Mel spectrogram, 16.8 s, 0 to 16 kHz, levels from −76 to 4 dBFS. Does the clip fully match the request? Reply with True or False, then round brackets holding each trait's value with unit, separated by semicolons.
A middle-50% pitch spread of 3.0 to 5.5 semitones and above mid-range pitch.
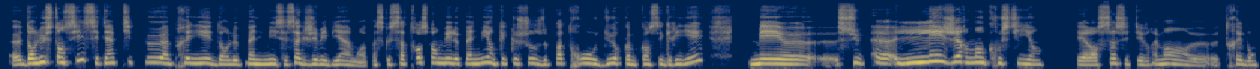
True (4.3 semitones; 215 Hz)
